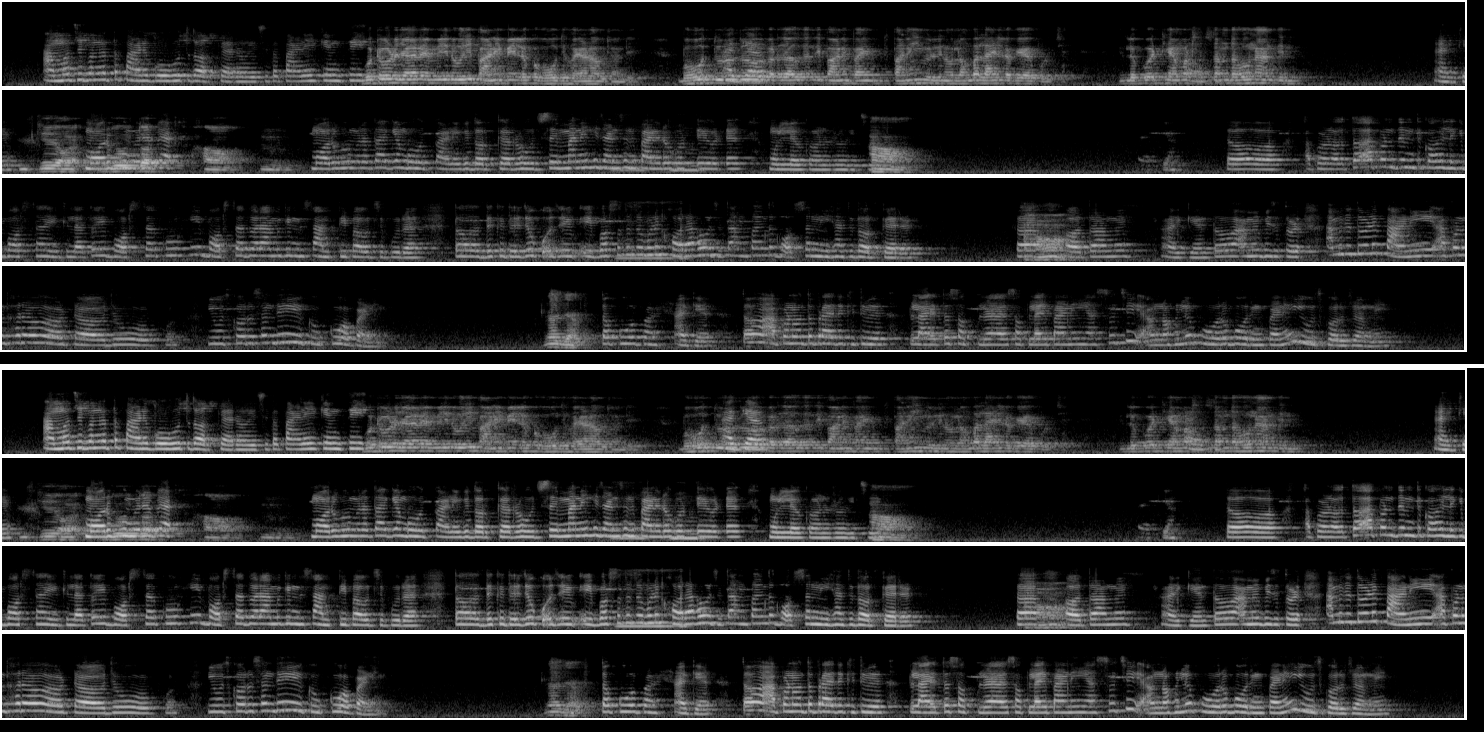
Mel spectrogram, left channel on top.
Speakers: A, on the right (about 60°); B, on the left (about 70°).
A: ଆମ ଜୀବନରେ ତ ପାଣି ବହୁତ ଦରକାର ରହିଚି। ତ ପାଣି କେମ
B: ଗୋଟେ ଗୋଟେ ଜାଗାରେ ଏମିତି ରହୁଚି, ପାଣି ପାଇଁ ଲୋକ ବହୁତ ହଇରାଣ ହଉଚନ୍ତି। ବହୁତ ଦୂର
A: ଆଜ୍ଞା
B: ଦୂର ବାଟ ଯାଉଚନ୍ତି ପାଣି ପାଇଁ, ପାଣି ହିଁ ମିଳୁନି ଲମ୍ବା ଲାଇନ ଲଗେଇବାକୁ ପଡୁଚି, ଲୋକ ଏଠି ଆମର
A: ଆଜ୍ଞା
B: ସଚେତନ ତ ହଉନାହାନ୍ତି
A: ଆଜ୍ଞା
B: ଯ,
A: ମରୁଭୂମିରେ
B: ଯୋଉ ଦରକାର ହଁ, ହୁଁ।
A: ମରୁଭୂମିରେ ତ ଆଜ୍ଞା ବହୁତ ପାଣି ବି ଦରକାର ରହୁଛି। ସେମାନେ ହିଁ ଜାଣିଛନ୍ତି ପାଣିର ଗୋଟେ ଗୋଟେ ମୂଲ୍ୟ କଣ ରହିଚି?
B: ହଁ
A: ଆଜ୍ଞା, ତ ଆପଣ ତ ଆପ୍ ଆପଣ ଯେମିତି କହିଲେ କି ବର୍ଷା ହେଇଥିଲା। ତ ଏଇ ବର୍ଷାକୁ ହିଁ ବର୍ଷା ଦ୍ଵାରା ଆମେ କେମିତି ଶାନ୍ତି ପାଉଛେ ପୁରା ତ ଦେଖିଦେ, ଯୋଉ କୋ ଯେ ଏ ବର୍ଷ ତ ଯୋଉଭଳି ଖରା ହଉଚି, ତ ଆମ ପାଇଁ ତ ବର୍ଷା ନିହାତି ଦରକାର। ତ,
B: ହଁ
A: ତ ଆମେ, ଆଜ୍ଞା, ତ ଆମେ ବି ଯେତେବେଳେ, ଆମେ ଯେତେବେଳେ ପାଣି ଆପଣ ଧର ଟ, ଯୋଉ ୟୁଜ୍ କରୁଚନ୍ତି କୂଅ ପାଣି
B: ଆଜ୍ଞା।
A: ତ କୂଅ ପାଇଁ, ଆଜ୍ଞା, ତ ଆପଣ ତ ପ୍ରାୟ ଦେଖିଥିବେ ପ୍ରାୟ ତ, ସପ୍ଲାଏ, ସପ୍ଲାଏ ପାଣି ଆସୁଚି, ଆଉ ନହେଲେ କୂଅରୁ ବୋରିଙ୍ଗ ପାଣି ୟୁଜ୍ କରୁଚୁ ଆମେ।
